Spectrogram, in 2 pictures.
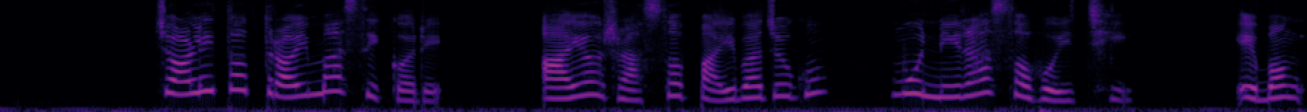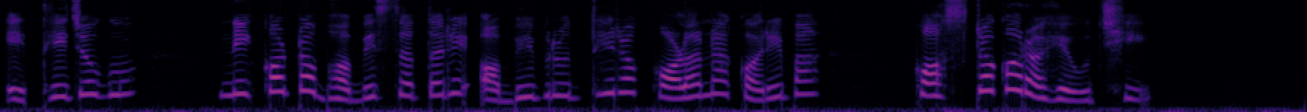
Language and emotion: Odia, sad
